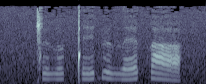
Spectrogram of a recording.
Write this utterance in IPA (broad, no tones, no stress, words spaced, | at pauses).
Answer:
ǀʏðɵǃeɠʏ ðɛ θa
